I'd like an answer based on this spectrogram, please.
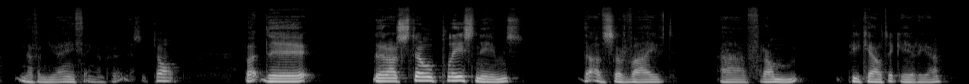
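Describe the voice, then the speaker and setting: Over a quiet background, a man with a dark, mellow tone talks at a moderate pace, with long, frequent pauses, ordinary pitch variation and big swings in loudness. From Scotland, Dundee; Scotland. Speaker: historian and author; guest. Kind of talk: interview conversation. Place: home room.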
